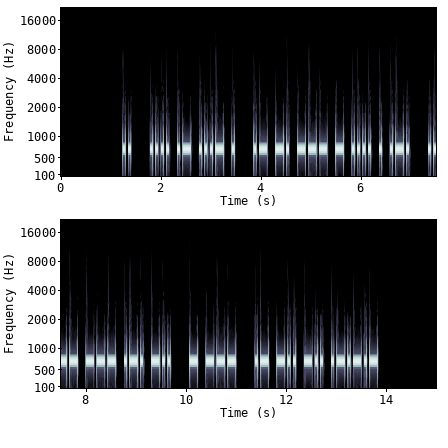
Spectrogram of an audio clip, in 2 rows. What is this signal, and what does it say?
Morse code, heard as a keyed tone, about 21 wpm, 700 Hz. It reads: I HAVE ANOTHER WORD TO ADD.
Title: Sentences from Top 1000 Words - Review Part 1 - 22wpm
